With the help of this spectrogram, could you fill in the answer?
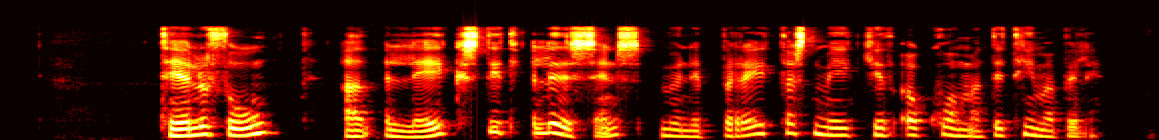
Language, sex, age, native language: Icelandic, female, 40-49, Icelandic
